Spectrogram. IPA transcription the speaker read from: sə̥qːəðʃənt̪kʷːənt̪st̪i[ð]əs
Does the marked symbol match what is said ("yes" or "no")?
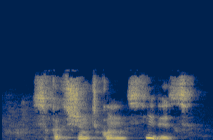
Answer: yes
